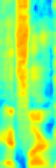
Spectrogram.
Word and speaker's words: Itzler: Itzler? – Yeah.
